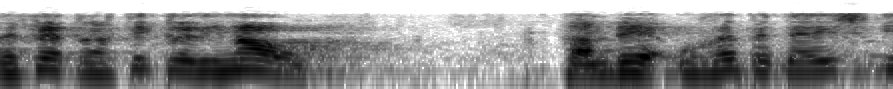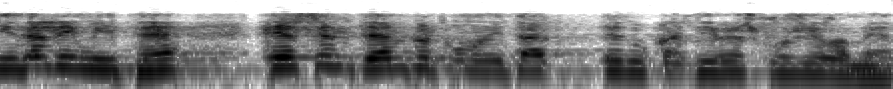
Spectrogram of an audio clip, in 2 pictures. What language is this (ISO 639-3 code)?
cat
